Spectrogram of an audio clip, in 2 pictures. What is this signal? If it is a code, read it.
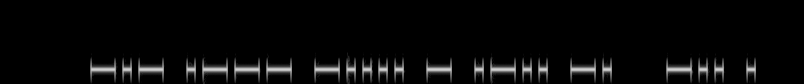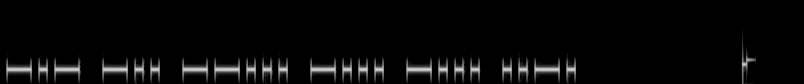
Morse code, heard as a keyed tone, about 16 wpm, 700 Hz. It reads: KJ6TLN DE KD7BBF
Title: USA Callsign DE Callsign - 6 Characters - 15wpm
